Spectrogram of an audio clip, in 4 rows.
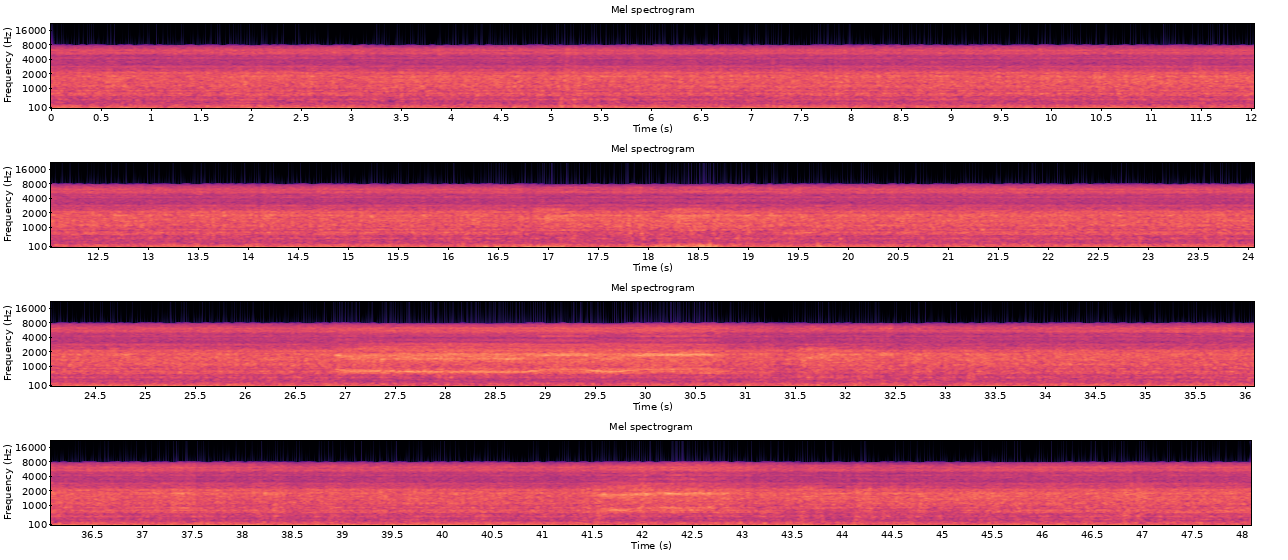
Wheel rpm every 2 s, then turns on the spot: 230, 230, 230, 230, 230, 240, 230, 230, 230, 230, 230, 230, 240, 230, 220, 230, 230, 230, 230, 230, 230, 230, 230, 230.
none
